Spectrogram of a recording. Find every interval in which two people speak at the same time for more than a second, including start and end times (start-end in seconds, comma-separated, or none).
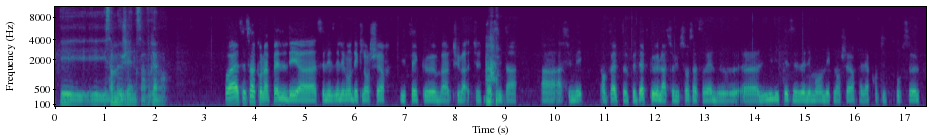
none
